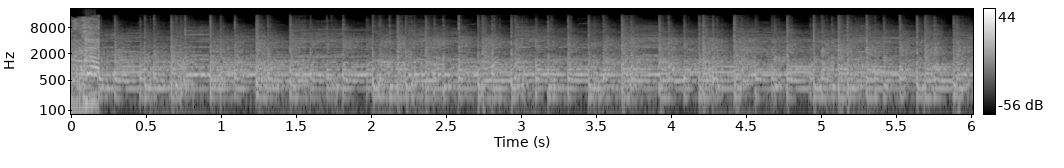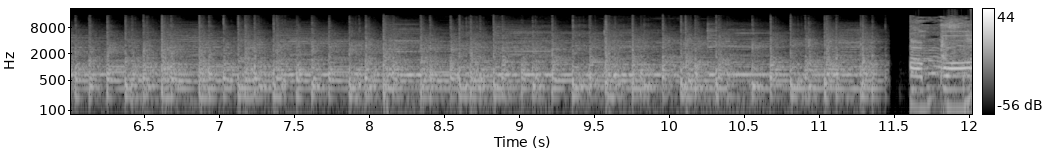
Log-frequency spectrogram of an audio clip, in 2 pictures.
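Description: Dhak, large barrel drums slung from the shoulder, beaten in a fast continuous rhythm with two thin sticks, alongside a stick-played side drum, with sustained ringing tones under the rapid strokes. The sound cuts off abruptly shortly before the end.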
